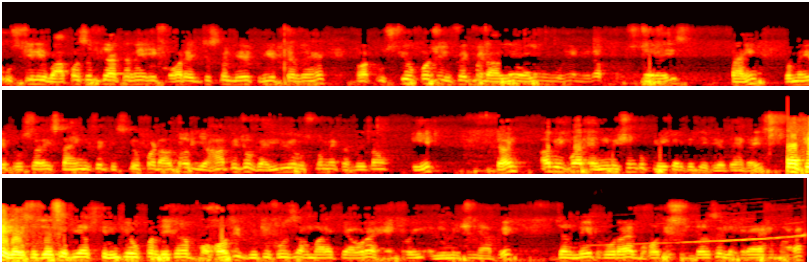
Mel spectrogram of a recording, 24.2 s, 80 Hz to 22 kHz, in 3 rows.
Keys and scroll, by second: 1.4 ctrl+alt+y, 5.0-7.3 typing, 11.8 8, 15.8 space, 18.0 space.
